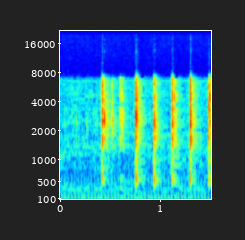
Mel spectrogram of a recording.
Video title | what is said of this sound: Float or Sink Science; Farming edition | it's got a giant air pocket in the middle. Hear it? Okay, so it's hollow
